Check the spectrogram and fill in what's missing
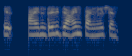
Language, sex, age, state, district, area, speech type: Tamil, female, 18-30, Tamil Nadu, Vellore, urban, conversation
